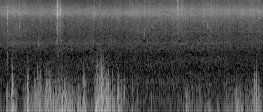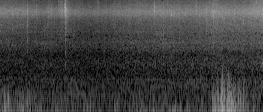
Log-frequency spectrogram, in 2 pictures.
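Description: Leafy plants rustle as hands pull through them.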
